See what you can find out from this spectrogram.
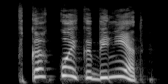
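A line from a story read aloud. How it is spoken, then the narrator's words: Yelled. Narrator (Russian): заорала она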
